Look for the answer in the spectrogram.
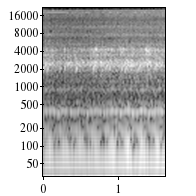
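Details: Onan 7500 HDKAJ diesel generator in 2001 Coachmen 380 MBS RV, about 50 hours by owner, just started after preheat, cold and on high idle before warm-up: smooth, even low diesel hum; normal cold high idle.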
